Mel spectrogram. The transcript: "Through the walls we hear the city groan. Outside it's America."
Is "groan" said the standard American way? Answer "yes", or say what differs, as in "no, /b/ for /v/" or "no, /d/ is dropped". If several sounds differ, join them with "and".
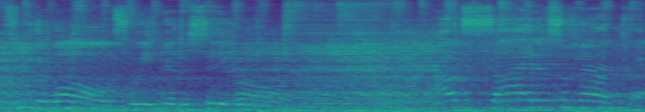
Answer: no, /l/ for /n/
